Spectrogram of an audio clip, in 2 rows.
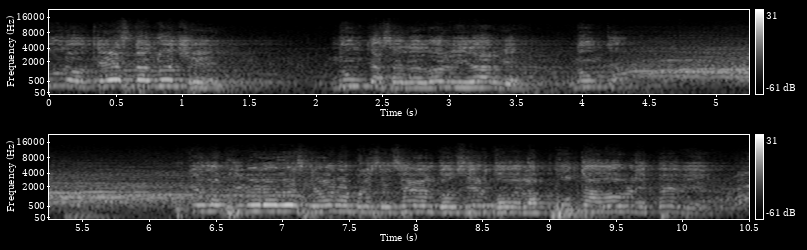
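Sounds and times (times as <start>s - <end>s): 
speech: 0.3s - 1.5s, 2.1s - 4.5s, 6.2s - 10.4s
roaring crowd of thousands cheering and chanting: 4.2s - 7.7s.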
